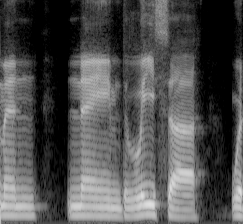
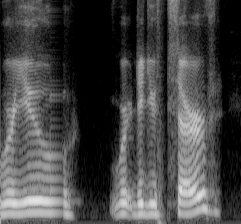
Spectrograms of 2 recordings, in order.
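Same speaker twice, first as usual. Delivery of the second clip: put-on drunk man voice, higher; 3 semitones higher than usual. Retelling how a man turned to a woman: imitating a drunk man. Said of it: "he drunkenly turns to her and he goes".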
